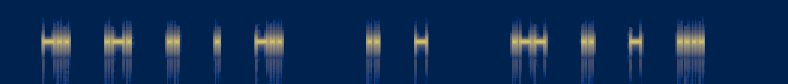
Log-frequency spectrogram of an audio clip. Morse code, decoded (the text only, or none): DRIED IT WITH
